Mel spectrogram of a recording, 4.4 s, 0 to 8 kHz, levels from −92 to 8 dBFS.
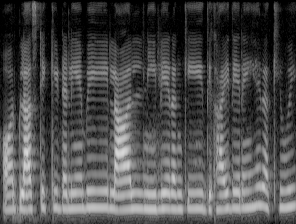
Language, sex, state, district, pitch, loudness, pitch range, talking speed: Hindi, female, Madhya Pradesh, Bhopal, 210 Hz, -18 LUFS, 200-220 Hz, 200 wpm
